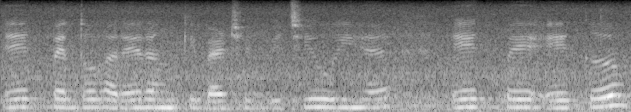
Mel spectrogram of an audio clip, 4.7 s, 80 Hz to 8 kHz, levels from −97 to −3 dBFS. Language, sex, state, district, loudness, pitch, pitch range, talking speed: Hindi, female, Haryana, Charkhi Dadri, -18 LUFS, 210 Hz, 195-215 Hz, 165 wpm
